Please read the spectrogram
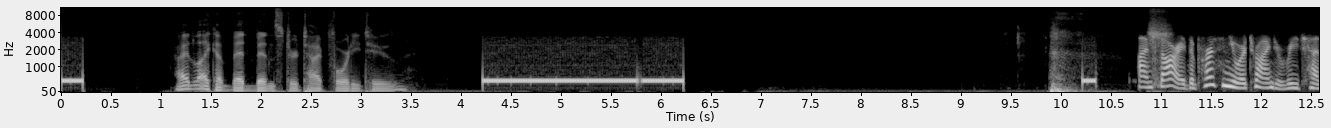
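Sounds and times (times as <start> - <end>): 
telephone call ringing tone: 0.0 - 0.2, 4.2 - 6.3
speech: 1.2 - 3.5, 10.8 - 12.5.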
